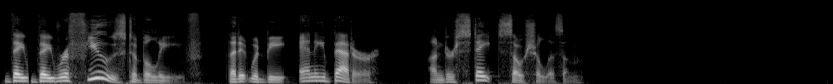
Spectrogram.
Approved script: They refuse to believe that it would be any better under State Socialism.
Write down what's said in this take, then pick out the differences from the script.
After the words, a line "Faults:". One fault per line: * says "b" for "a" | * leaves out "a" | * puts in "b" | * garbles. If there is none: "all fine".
They they refuse to believe that it would be any better under State Socialism.
Faults:
* puts in "they"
